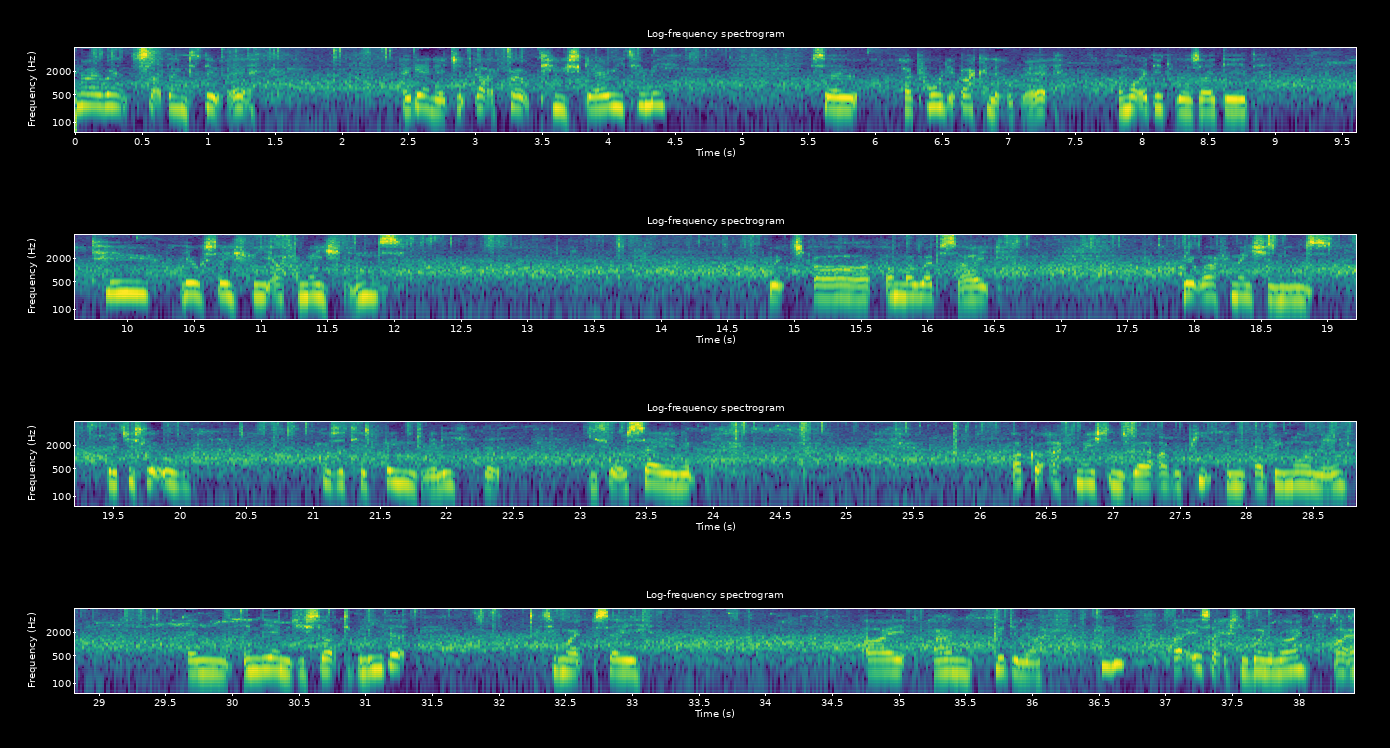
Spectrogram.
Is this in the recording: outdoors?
yes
